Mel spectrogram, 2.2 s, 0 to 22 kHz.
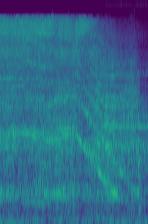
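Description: Power saw fitted with an 80-tooth finishing blade cutting TimberTech composite decking, a loud continuous high whine and rasp that audibly winds down in pitch near the end, with no talking.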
